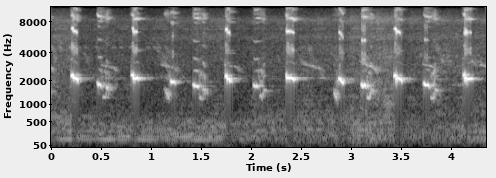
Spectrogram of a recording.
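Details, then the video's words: Spirited song of a sooty-headed bulbul, used to get other bulbuls singing: crisp short whistled notes spaced irregularly, roughly three per second at times, with a faint low drone in the first seconds. "SUARA BURUNG TRUCUK GACOR ‼️ COCOK BUAT MERANGSANG TRUCUK BAHAN"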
